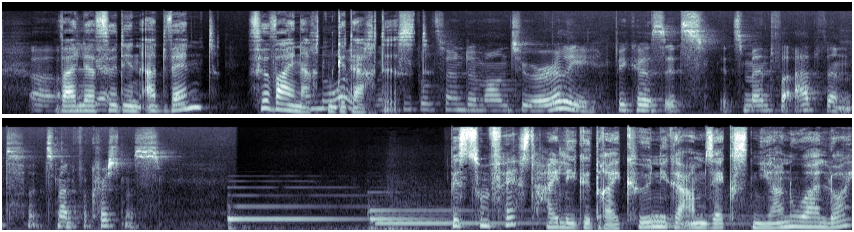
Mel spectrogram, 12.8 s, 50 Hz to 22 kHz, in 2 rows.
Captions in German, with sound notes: weil er für den Advent, für Weihnachten gedacht ist. (Sie spricht auf Englisch fertig.) (Ruhige Klaviermusik) Bis zum Fest "Heilige Drei Könige" am 6. Januar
